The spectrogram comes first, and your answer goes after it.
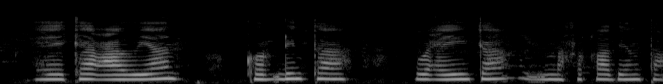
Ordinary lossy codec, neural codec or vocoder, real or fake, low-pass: none; none; real; 9.9 kHz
